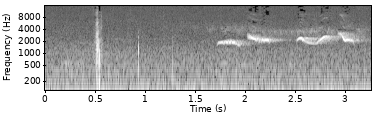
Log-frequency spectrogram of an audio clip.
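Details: Clear warbling phrase from one bird singing through its repertoire at Zmajčkova pot, Slovenske Konjice, Slovenia: a series of looping, slurred whistled notes rising and falling, preceded by two sharp clicks.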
